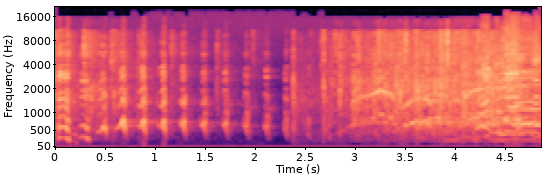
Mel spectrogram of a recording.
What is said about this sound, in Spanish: ¡Aplausos, chinga!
